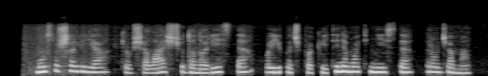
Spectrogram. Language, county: Lithuanian, Vilnius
